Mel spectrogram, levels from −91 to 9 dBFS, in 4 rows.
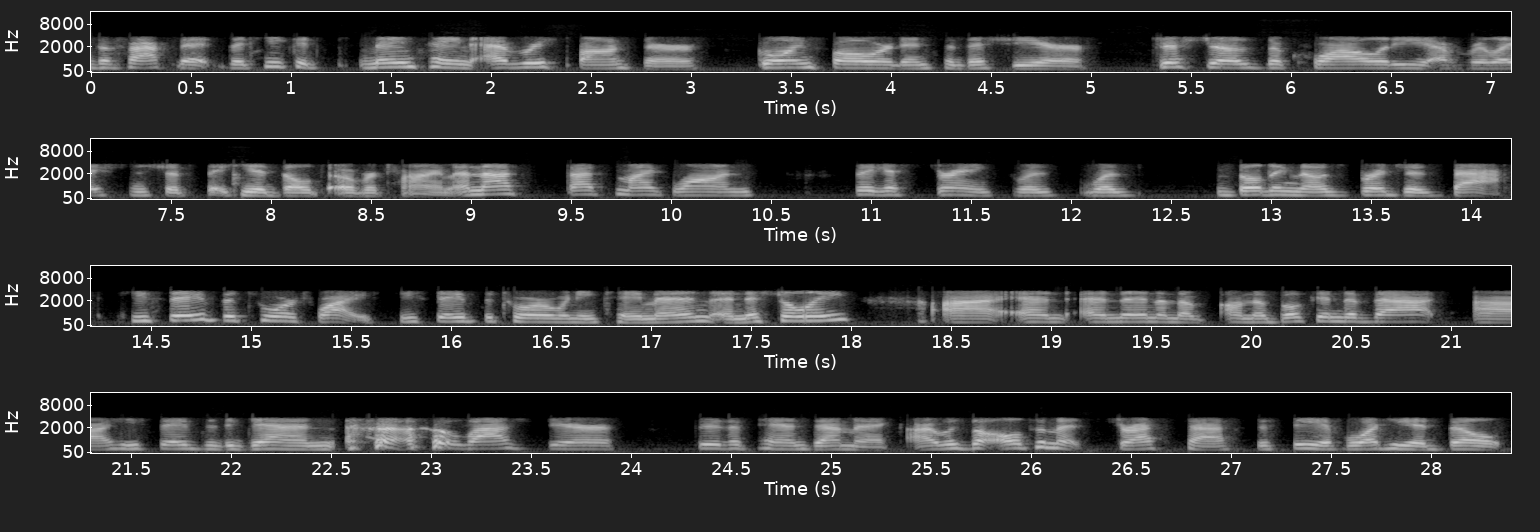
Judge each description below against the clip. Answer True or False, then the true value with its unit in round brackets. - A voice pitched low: False (190 Hz)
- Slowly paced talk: False (185 wpm)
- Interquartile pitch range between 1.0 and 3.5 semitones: True (3.0 semitones)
